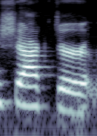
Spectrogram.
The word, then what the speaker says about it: Schachter: It's Schachter, like tractor. So that's how I'm remembering how to pronounce your name.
